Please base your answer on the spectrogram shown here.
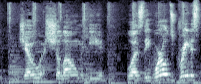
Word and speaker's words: Scialom: cocktails no it's uh weird uh how that's pronounced and spelled s-c-i-a-l-o-m shalom joe shalom he was the world's greatest bartender for many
